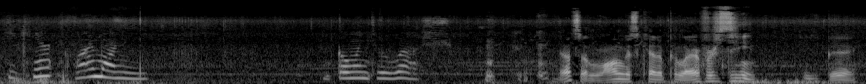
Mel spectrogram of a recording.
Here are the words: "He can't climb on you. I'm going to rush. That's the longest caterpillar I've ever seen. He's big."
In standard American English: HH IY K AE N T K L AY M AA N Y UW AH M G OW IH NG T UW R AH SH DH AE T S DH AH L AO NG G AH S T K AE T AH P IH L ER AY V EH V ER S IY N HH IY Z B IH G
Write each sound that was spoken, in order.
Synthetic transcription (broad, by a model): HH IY K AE N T K L AY M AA N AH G OW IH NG T UW R AH SH DH AE T S DH AH L AO NG G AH S K AE T AH P IH L ER EH V ER S IY N HH IY Z B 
